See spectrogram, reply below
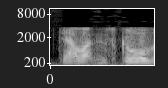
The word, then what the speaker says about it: Gallatin: And he is responsible for creating the Gallatin. Did I say that right? – Gallatin School, that's correct.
